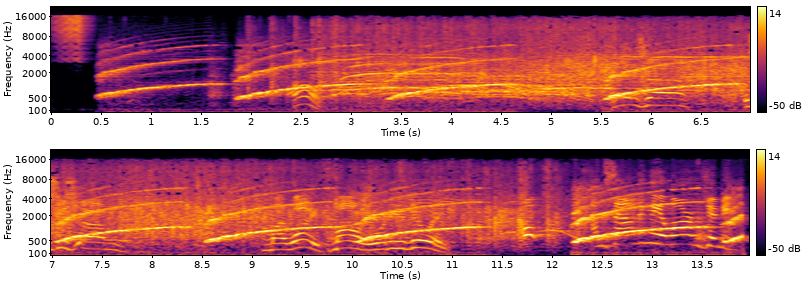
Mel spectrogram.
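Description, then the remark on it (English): An alarm found backstage on Jimmy Kimmel's show wails loudly and continuously, its pitch sweeping up and down in quick repeated whoops about once a second, with a rough crowd-like noise underneath. “Why are you sounding an alarm you found backstage?”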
